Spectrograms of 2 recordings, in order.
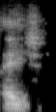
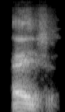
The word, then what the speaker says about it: A'ja: boys with their name a apostrophe j a is pronounced asian yep asian say it right and get over how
